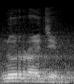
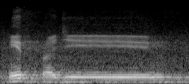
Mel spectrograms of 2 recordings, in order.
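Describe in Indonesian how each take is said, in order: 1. R-nya tebal, kedengarannya seperti nur. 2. R-nya tipis, dengan bibir direnggangkan. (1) "nirnya itu nggak ditipisin" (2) "dipecah dikit mulut kita"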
